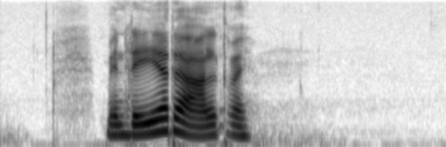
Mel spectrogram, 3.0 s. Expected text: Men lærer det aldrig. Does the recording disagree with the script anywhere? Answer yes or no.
no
